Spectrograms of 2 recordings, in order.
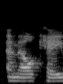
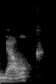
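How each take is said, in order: First: It is spelled out letter by letter. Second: It is read as one short word. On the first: "it's M-L-K Boulevard" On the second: "but she'll say "Melk.""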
